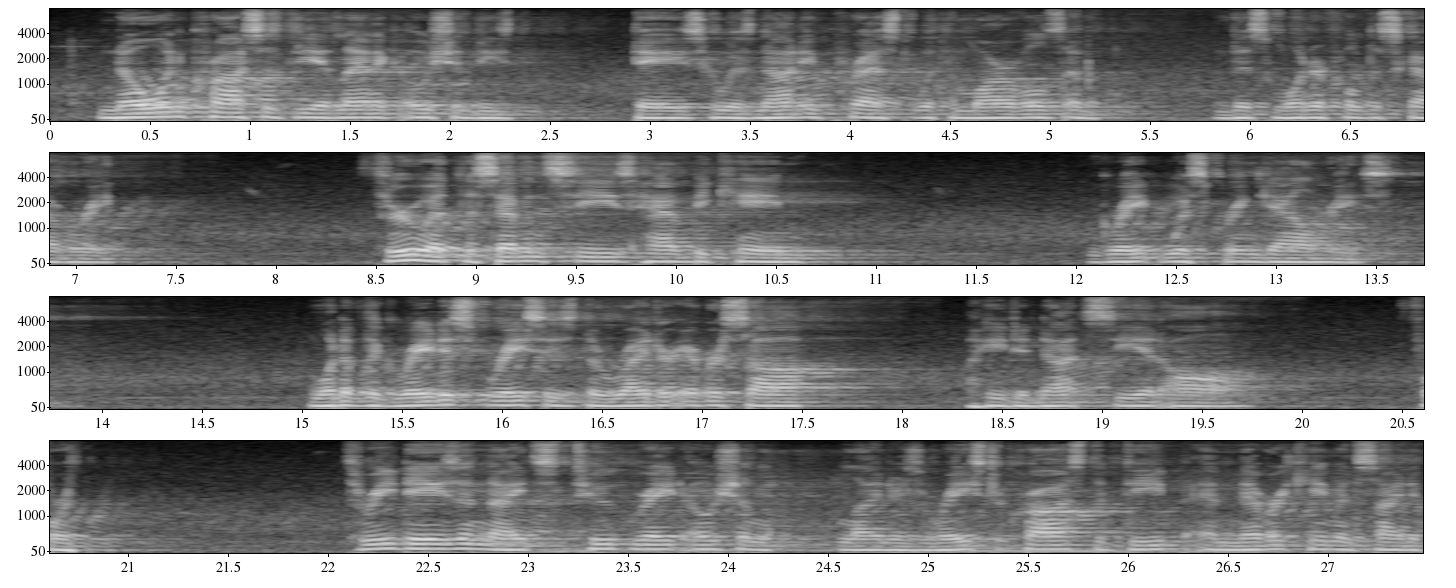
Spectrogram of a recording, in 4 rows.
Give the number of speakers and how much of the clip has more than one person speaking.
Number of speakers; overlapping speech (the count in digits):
1, no overlap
